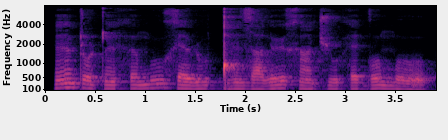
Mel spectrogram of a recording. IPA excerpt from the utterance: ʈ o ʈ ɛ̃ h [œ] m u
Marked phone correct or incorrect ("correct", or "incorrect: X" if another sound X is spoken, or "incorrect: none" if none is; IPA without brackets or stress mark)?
incorrect: ə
